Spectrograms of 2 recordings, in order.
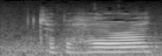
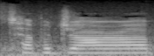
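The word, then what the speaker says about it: Tapejara: how to say it I always thought it was tepid jarrah but a lot of people quote Tahara so it probably is top Ihara cuz who knows it's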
